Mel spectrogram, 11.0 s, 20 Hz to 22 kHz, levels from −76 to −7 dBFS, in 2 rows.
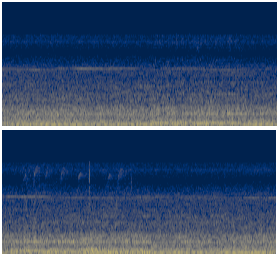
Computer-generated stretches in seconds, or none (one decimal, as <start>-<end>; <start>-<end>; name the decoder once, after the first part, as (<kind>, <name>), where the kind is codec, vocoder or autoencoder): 3.0-4.8 (vocoder, HiFi-GAN); 5.8-6.3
